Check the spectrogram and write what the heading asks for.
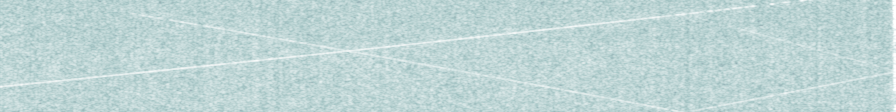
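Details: Tinnitus pitch-matching sweep for tonal tinnitus: a very soft, high-pitched pure tone glides steadily upward over faint hiss, with a digital indicator per tone, meant for headphones or speakers at controlled volume.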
